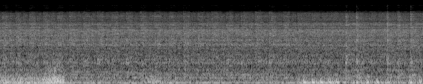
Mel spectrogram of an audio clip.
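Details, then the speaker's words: 2004 Chevrolet Malibu Classic idling lumpy and lopey, catching and sputtering. It is not running on cylinders 1 or 4, and it stalls when given gas. "This thing doesn't really idle. You can hear that kind of lopey cam. Well, it's not a cam. It's not running on 1 or 4 cylinders."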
